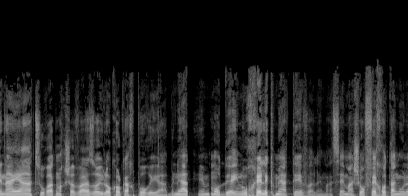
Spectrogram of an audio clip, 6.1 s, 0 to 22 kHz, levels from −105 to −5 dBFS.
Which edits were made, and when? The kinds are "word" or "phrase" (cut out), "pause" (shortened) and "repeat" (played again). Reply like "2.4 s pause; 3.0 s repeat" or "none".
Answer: 2.8 s word; 3.2 s phrase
